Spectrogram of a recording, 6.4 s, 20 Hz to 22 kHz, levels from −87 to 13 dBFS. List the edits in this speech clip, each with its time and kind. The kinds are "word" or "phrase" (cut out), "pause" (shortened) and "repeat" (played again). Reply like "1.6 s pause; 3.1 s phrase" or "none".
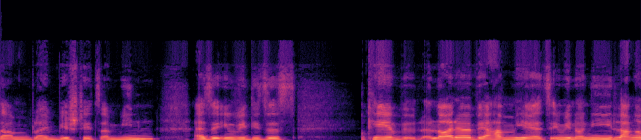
3.6 s word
